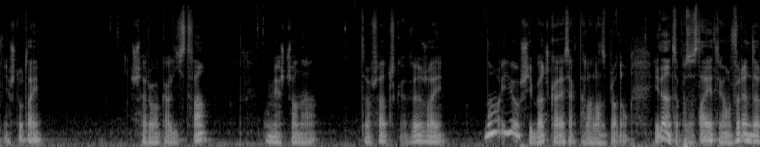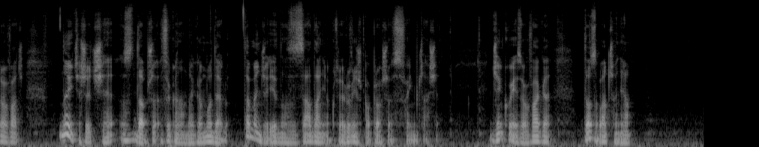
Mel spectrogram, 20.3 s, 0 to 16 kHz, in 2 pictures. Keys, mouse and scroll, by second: 3.3-6.5 drag, 7.5-9.5 middle drag, 11.2 a, 13.5 middle click, 15.5-19.3 middle drag.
